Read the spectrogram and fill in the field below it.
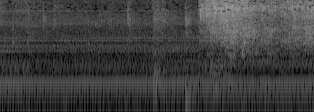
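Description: Water is added to a Sirona CAD/CAM milling unit, a soft trickle and splash rising over a steady machine hum partway through, close and fairly quiet.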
